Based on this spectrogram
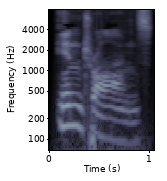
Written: introns

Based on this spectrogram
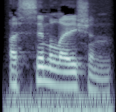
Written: assimilation

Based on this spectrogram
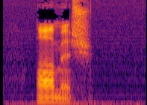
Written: Amish

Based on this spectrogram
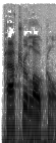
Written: patrilocal

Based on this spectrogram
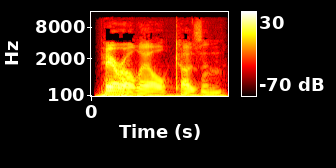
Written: parallel cousin

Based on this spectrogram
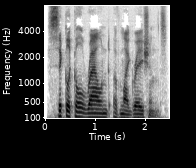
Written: cyclical round of migrations

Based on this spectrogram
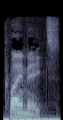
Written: Primates

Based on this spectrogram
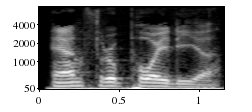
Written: anthropoidea

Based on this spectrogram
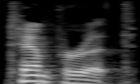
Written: temperate

